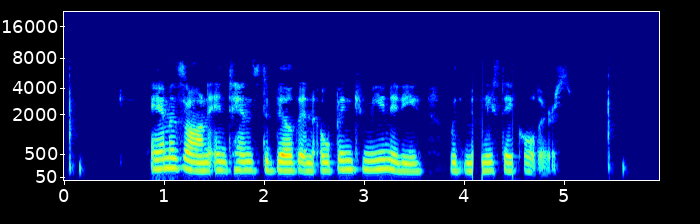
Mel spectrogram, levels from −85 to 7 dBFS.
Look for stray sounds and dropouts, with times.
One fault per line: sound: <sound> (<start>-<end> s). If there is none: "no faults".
sound: dropout (4.1-4.2 s)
